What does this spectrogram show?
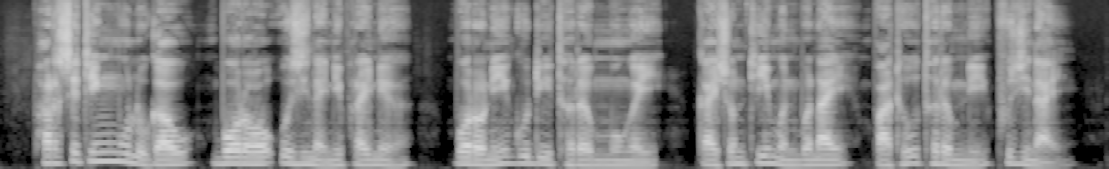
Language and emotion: Bodo, neutral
